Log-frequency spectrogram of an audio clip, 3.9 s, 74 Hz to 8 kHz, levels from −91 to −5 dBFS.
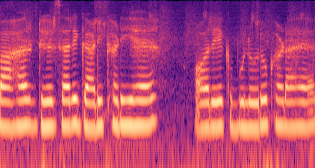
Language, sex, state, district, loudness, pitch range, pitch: Hindi, female, Chhattisgarh, Balrampur, -15 LUFS, 235-245 Hz, 240 Hz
